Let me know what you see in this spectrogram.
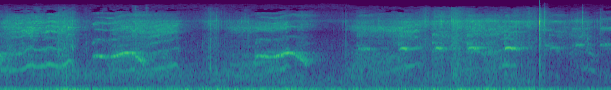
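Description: Wild birds calling in woodland: a few slurred, rising-and-falling whistled notes in the first three seconds, then a quick, even series of short high notes from about halfway, over steady high twittering from smaller birds.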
